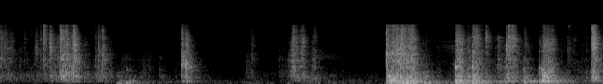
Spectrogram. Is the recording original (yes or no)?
yes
